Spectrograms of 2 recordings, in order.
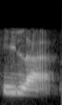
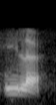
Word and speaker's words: Gila: Thì người ta khám phá là ở trong một cái con thằn lằn độc gọi là Hila, nó viết là G-I-L-A nhưng mà mình đọc là Hila.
